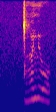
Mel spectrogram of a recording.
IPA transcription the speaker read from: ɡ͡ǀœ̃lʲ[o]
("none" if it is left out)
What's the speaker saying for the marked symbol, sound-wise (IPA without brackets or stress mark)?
o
